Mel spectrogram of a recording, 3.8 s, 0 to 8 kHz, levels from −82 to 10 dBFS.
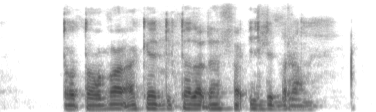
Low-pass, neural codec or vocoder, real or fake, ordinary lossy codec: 7.2 kHz; codec, 16 kHz, 4 kbps, X-Codec, HuBERT features, trained on balanced general audio; fake; AAC, 48 kbps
